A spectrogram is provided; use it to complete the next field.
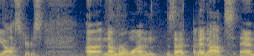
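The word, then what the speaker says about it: Reinartz: Arnaud, drop the correct pronunciation. Renat.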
